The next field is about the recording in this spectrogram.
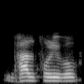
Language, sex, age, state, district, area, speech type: Assamese, male, 30-45, Assam, Lakhimpur, urban, conversation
